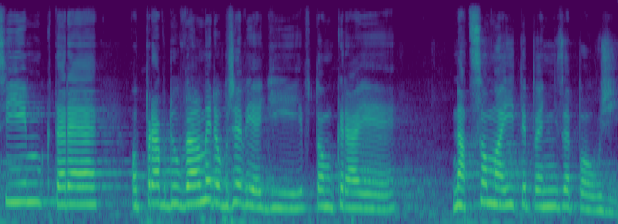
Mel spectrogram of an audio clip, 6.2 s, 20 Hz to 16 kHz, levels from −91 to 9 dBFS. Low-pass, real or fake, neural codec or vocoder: 14.4 kHz; real; none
